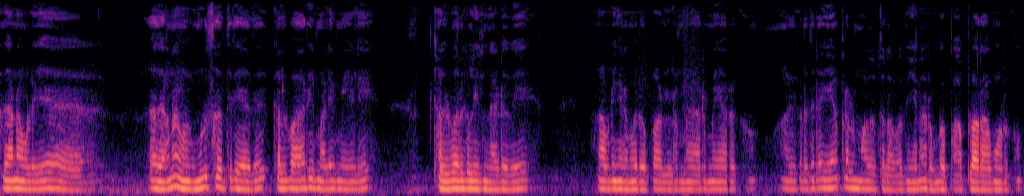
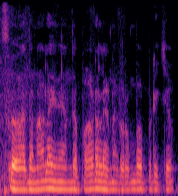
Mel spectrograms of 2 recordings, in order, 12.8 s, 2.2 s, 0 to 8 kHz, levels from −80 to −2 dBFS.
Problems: constant background noise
